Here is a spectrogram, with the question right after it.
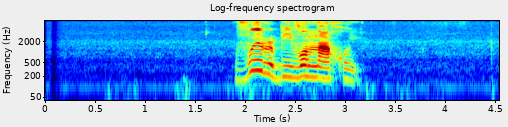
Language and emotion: Russian, angry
